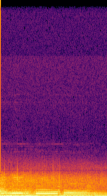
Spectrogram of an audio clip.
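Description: Instrumental hip-hop beat: a muffled melody of sustained notes changing about every half second over a steady bass line, with the high end cut off.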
